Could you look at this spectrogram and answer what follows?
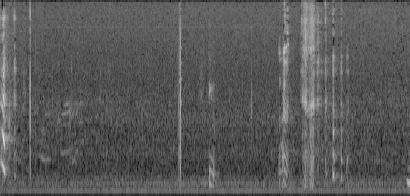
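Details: Hiccups, recorded by girlfriend: several sharp, abrupt catches of breath over steady room hum with voices nearby.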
